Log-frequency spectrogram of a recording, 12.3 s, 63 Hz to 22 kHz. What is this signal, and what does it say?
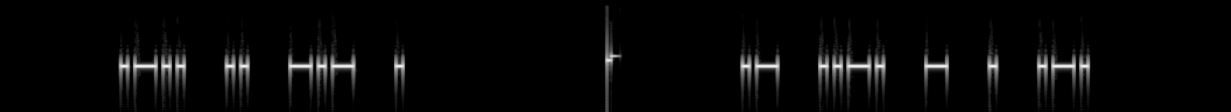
Morse code, heard as a keyed tone, about 17 wpm, spaced as for 12 wpm, 700 Hz. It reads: LIKE AFTER
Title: 2x Character Spacing - Top 300 Words - 17wpm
